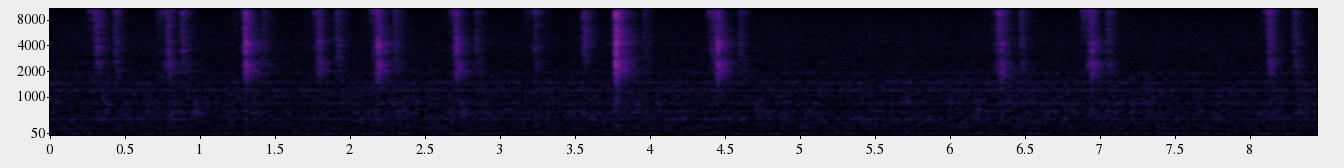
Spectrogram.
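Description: Scissors snip through ribbon loops to make pom-poms for Valentine mantel decor, giving a steady series of sharp, close clicks and cuts, some louder than others, in a quiet room.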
